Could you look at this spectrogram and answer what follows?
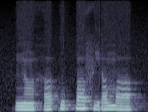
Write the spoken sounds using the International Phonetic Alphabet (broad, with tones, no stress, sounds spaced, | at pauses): n ɔ̃˨ h ɔ˨˦ k u˧ k͡p ɔ˦ f i˧ ɾ ɔ˦ m ɔ˧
